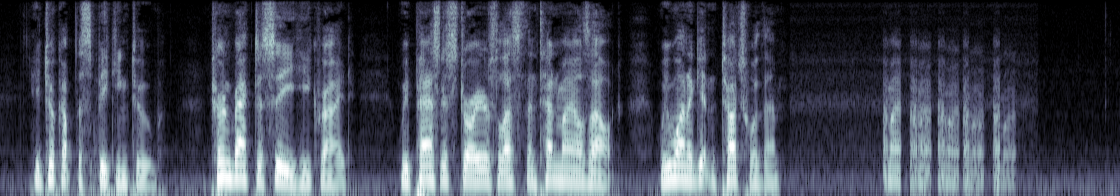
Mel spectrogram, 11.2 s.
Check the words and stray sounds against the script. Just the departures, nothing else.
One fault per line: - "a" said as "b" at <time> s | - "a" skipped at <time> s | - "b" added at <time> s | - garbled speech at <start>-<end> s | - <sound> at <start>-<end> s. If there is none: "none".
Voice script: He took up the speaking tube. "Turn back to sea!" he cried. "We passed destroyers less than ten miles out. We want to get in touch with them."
- laugh at 8.8-10.2 s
